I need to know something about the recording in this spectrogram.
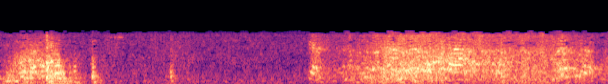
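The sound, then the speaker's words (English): Desk drawers slide open and bang shut a few times as someone checks the drawers of a desk, followed by a longer stretch of rummaging and shuffling, with a faint murmur of voices. “How about that drawer?”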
